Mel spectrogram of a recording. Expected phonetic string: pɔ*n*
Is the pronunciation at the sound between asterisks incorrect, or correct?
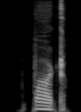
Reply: incorrect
